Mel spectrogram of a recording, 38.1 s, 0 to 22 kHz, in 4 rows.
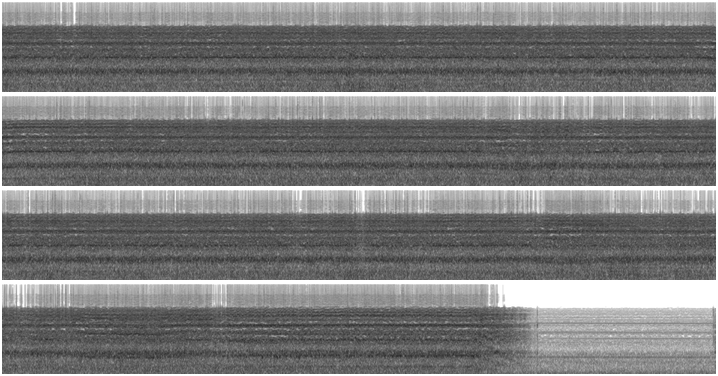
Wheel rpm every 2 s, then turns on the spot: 230, 230, 230, 230, 230, 230, 230, 230, 230, 230, 230, 230, 230, 230, 230, 220, 210, 120, 0.
none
